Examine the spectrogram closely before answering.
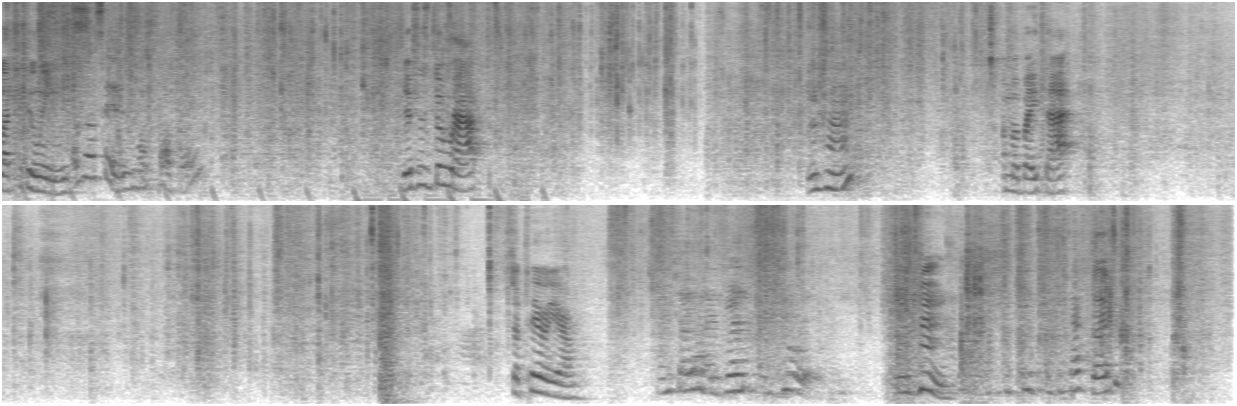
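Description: Paper wrappers rustle and crinkle.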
